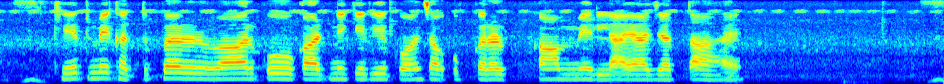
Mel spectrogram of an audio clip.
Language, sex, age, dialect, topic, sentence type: Hindi, female, 18-24, Marwari Dhudhari, agriculture, question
